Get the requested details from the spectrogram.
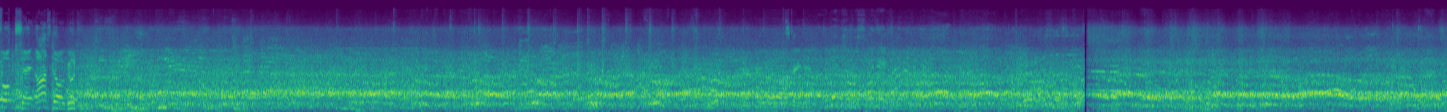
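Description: A huge stadium crowd roars and cheers steadily.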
